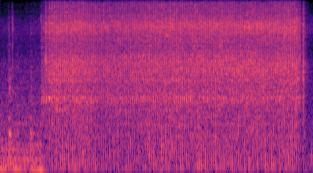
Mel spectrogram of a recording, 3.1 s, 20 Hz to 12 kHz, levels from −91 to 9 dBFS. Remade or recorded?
recorded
